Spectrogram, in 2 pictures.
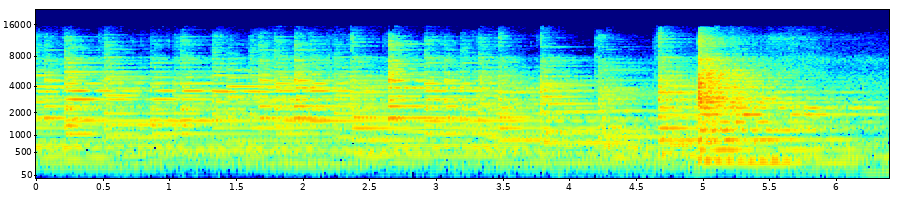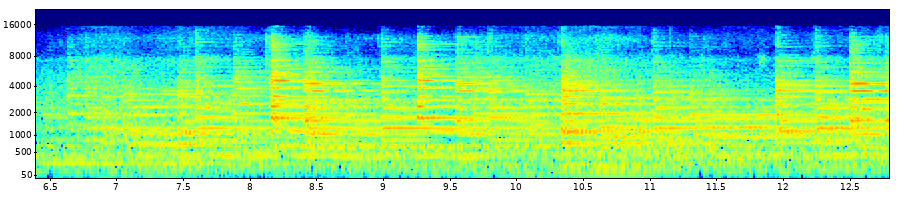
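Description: Church bells ring out loudly in rapid, overlapping peals.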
